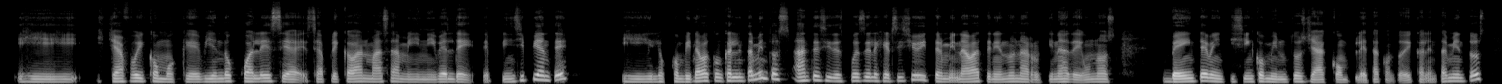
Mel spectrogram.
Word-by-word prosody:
Y 120 -1 -4
y 135 - -20
ya 140 -1 +2
fui 150 0 +2
como 130 -5 -1
que 125 -2 -1
viendo 135 +2 0
cuáles 145 0 +2
se 120 -6 0
se - - -6
aplicaban 130 +3 0
más 130 +2 -2
a 135 -1 -1
mi 120 -1 -4
nivel 120 +2 +1
de 120 -2 0
de - - -7
principiante 200 - +1 0.5
y 125 -1 -2
lo 135 -1 -2
combinaba 140 +5 +2
con 165 -1 -2
calentamientos 230 - +2
antes 185 +2 +2
y - - +1
después 160 +3 -1
del 170 -1 +1
ejercicio 165 +7 -1
y 200 - 0
terminaba 135 -2 +2
teniendo 125 -1 -2
una 130 -2 +1
rutina 125 +3 -2
de 110 -3 -1
unos 125 +2 -2 0.4
20, 140 +5 +5
25 130 0 0
minutos 125 +1 0
ya 115 0 +1
completa 110 -1 -3
con - - -11
todo - - -4
y - - -3
calentamientos 155 - -1
135 Hz, 175 wpm, -23 LUFS, 125-155 Hz, 0.5 s, 20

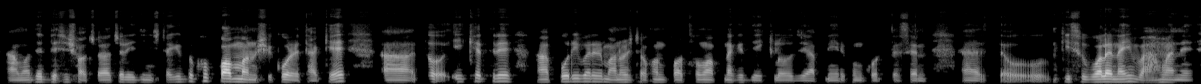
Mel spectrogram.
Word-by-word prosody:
আমাদের 105 +4 -2
দেশে - - -3
সচরাচর 105 +2 -1
এই 110 - -8
জিনিসটা 105 -3 -8
কিন্তু 125 +4 -4
খুব 165 - -2
কম 140 -1 +13
মানুষই 110 -1 +1
করে - - +5
থাকে। - - +1 0.5
আ - - +3 0.4
তো - - 0 0.3
এইক্ষেত্রে 140 +2 0 0.4
আ - - +7 0.2
পরিবারের 140 0 +1
মানুষ 110 +1 0
যখন 115 -1 -4
১ম 110 +1 -3
আপনাকে 105 0 -4
দেখলো 100 0 -6 0.2
যে, 100 - -6
আপনি - - -17
এরকম 100 +1 -10
করতেছেন 95 -1 -7 0.4
অ্যা 100 - -3 0.3
তো - - -3 0.6
কিছু 125 0 -3
বলে 125 +1 +10
নাই 125 +2 +6
বা 100 - +2 0.2
মানে 110 -1 0
110 Hz, 160 wpm, -26 LUFS, 105-130 Hz, 0.6 s, কম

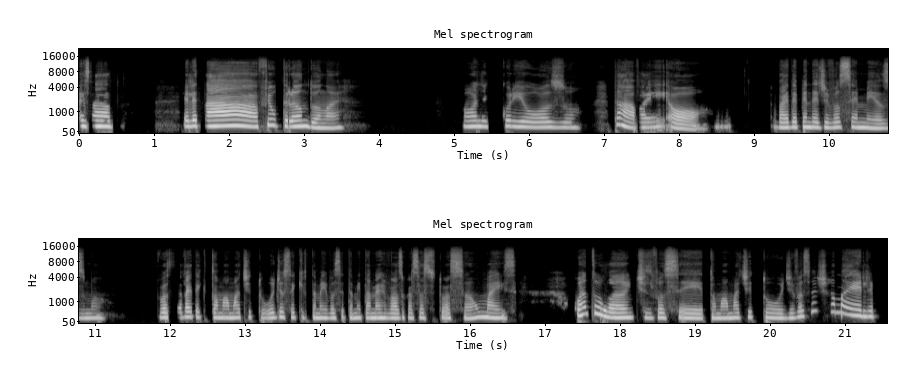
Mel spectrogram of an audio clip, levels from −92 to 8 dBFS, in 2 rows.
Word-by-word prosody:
Exato. 245 -1 +4 0.9
Ele 245 +1 +3
tá 255 -1 +8
filtrando, 245 -6 +2
né. 185 +1 -3 1.6
Olha, 235 0 +2 0.2
curioso. 210 -4 -2 0.5
Tá, 260 -10 +2
vai 205 +4 -3
ó, 160 -8 +1 1.0
vai 205 -2 -1
depender 210 0 0
de 200 +1 -2
você 205 +1 -3
mesma. 180 -2 -2 0.7
Você 200 0 -1 0.2
vai 220 - +2
ter 210 -1 -6
que - - -27
tomar 190 -1 -1
uma 190 +1 0
atitude, 195 0 -5
eu - - 0
sei 200 0 -7
que 195 - -13
também 185 0 -2
você 185 -1 -5
também 185 0 -3
tá 185 - -3
nervosa 185 0 0
com 185 - -7
essa 185 +1 -4
situação, 175 +1 -5
mas 185 -4 0 0.8
quanto 310 - +2
antes 195 -1 +1
você 180 -2 -1
tomar 180 0 -1
uma 185 +2 0
atitude, 185 -3 -4
você 230 - -4
chama 420 -6 -5
ele, 245 -5 +1
200 Hz, 120 wpm, -19 LUFS, 185-235 Hz, 1.6 s, tá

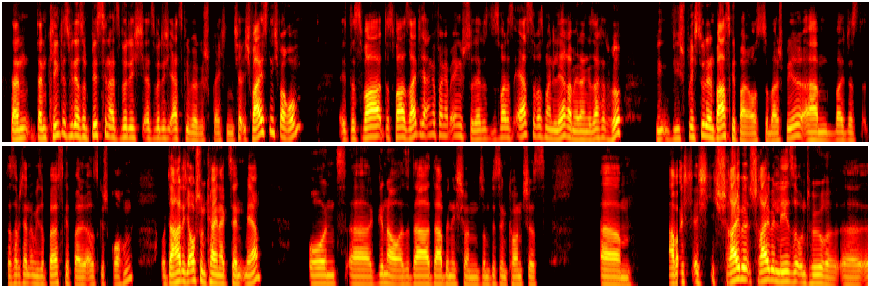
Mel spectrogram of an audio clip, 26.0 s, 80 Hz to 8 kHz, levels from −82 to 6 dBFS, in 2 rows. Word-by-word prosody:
Dann 140 +3 +1
dann 145 0 -1
klingt 180 +6 -2
es 195 - -5
wieder 180 -1 +2
so 160 - -3
'n 145 - -10
bisschen, 185 +1 -1
als 150 -4 -2
würde 155 0 -1
ich 150 -1 -7
als 140 0 -6
würde 150 -1 -5
ich 145 - -9
Erzgebirge 135 -7 -4
sprechen. 110 +1 -12
Ich 105 - -13
ich 140 - -6
weiß 225 - +6
nicht 230 -4 -6
warum, 160 - +1 0.6
ah, 130 - -7
das 140 0 -6
war 165 +3 +9
das 155 -3 -14
war 160 0 +6
seit 150 +7 +2
ich 195 - -3
angefangen 190 -1 -8
habe 175 - -8
Englisch 170 -2 -9
zu 135 - -8
lernen, 135 +1 -5
das 125 +3 -16
war 155 - +1
das 150 -2 -8
Erste, 185 +3 -1
was 165 -1 -5
mein 145 -3 -4
Lehrer 150 +6 +2
mir 125 -2 -2
dann 125 -1 -2
gesagt 140 +5 -2
hat: 135 -6 -9
„Hä, 150 - +4 0.5
wie 130 0 -6
wie 140 +2 -6
sprichst 150 +3 -6
du 185 - +1
denn 160 -3 +3
Basketball 150 -8 +4
aus?", 105 -1 -5
zum 115 - -9
Beispiel. 125 +11 -3
Ähm, 115 -1 0
weil 120 -1 -3
das 115 -1 -11 0.2
das 115 - -9
habe 130 - -5
ich - - -15
dann 130 -2 -4
irgendwie 120 -1 -6
so 115 - -7
Basketball 125 -2 -2
ausgesprochen 120 - -7 0.4
und 120 -2 -10
da 130 - +8
hatte 155 0 +7
ich 155 - +4
auch 165 - +6
schon 160 -5 -2
keinen 135 -2 +4
Akzent 120 +1 -2
mehr. 130 - +1 0.7
Und, 125 -1 -2
äh, 115 -1 0
genau, 120 0 0
also 110 +1 -5
da 120 +1 +3
da 115 +1 +1
bin 120 +1 -7
ich 115 -2 -7
schon 110 -2 -7
so 115 +2 -10
'n 110 - -9
bisschen 115 -2 -9
conscious. 115 -1 -6 0.8
Ähm, 110 -3 +1 0.5
aber 125 +4 +2
ich 145 0 -8
ich 135 -4 -3
ich - - -7
schreibe 170 +6 +7
schreibe, 165 +4 +5
lese 150 -1 +1
und 135 -2 -4
höre, 110 -4 -3
130 Hz, 225 wpm, -22 LUFS, 115-155 Hz, 0.8 s, war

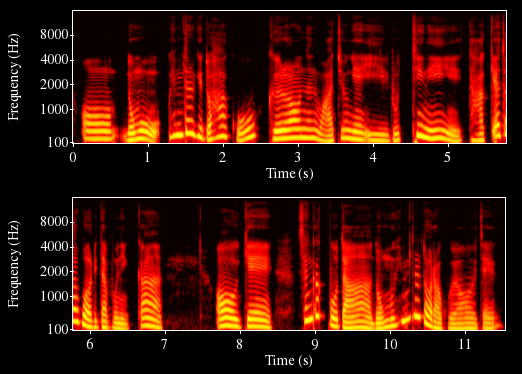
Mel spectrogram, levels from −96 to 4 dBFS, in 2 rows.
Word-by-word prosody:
어 205 -1 +1
너무 190 +3 +2 0.2
힘들기도 300 - +2
하고 255 +1 -2
그러는 230 +2 +3
와중에 195 +5 -1
이 165 -2 -3
루틴이 210 - 0
다 170 -1 -5
깨져 320 +3 0
버리다 180 - +1
보니까 155 +6 -2 0.7
어 205 0 +4
이게 185 -3 +1 0.3
생각보다 185 - +1
너무 160 +9 +1
힘들더라고요. 150 - 0
이제 135 +1 -5
200 Hz, 235 characters per minute, -26 LUFS, 165-235 Hz, 0.7 s, 어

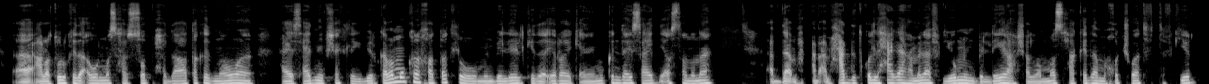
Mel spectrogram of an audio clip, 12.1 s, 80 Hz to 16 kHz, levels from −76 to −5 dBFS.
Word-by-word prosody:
على 100 +1 +2
طول 130 -1 +3
كده 120 -1 +2
أول 120 0 +1
ما 120 - +1
أصحى 120 0 -1
الصبح، 120 0 -2
ده 105 +1 -3
أعتقد 120 +2 -1
إن 105 - -1
هو 115 0 +3 0.3
هيساعدني 105 +4 0
بشكل 125 -2 -3
كبير، 105 +3 -1
كمان 125 +8 +3
ممكن 190 -1 +2
أخطَّط 150 0 -2
لُه 110 -6 +2
من 105 0 0
بالليل 110 +3 +1
كده، 110 -3 -1
إيه 115 - +1
رأيِك؟ 110 -3 -1
يعني 100 +1 -2
ممكن 120 +5 -2
ده 130 - +1
يساعدني 120 -2 0
أصلًا 120 -2 -1
إن 115 - +2
أنا 125 +1 +1 0.6
أبدأ 100 +2 +1
مح 90 - -4
أبقى - - -2
محدِّد 125 +4 0
كُلّ 130 -1 +2
حاجة 130 +1 +2
هاعملها 120 +2 +3
في 125 - -6
اليوم 115 +4 +3
من 120 -3 +3
بالليل، 105 +5 +2
عشان 110 -3 -2
لمّا 100 +2 -1
أصحى 115 -1 +1
كده 115 0 0
ما 110 - 0
آخُدش 120 +3 -6
وقت 120 +1 0
في - - -13
التفكير. 125 +4 -4
120 Hz, 250 wpm, -24 LUFS, 105-125 Hz, 0.6 s, طول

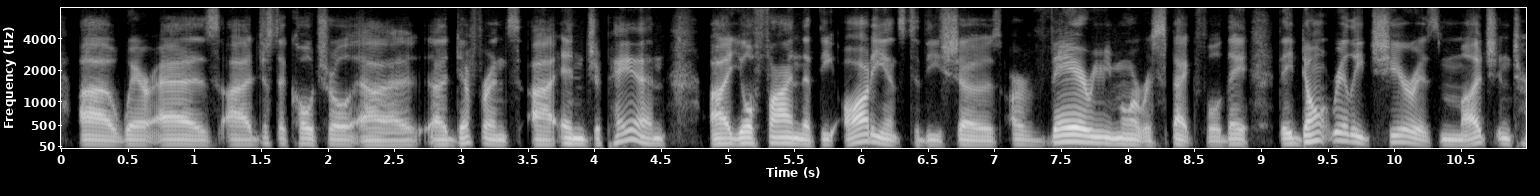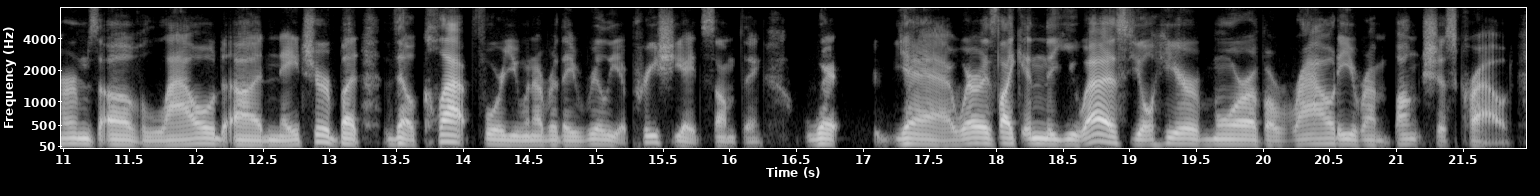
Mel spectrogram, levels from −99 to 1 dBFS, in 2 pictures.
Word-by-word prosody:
Uh, 95 -2 +4
whereas, 95 +1 0
uh, 95 -1 0
just 110 +3 -11
a 105 - -4
cultural, 100 -3 -1
uh 85 0 0
uh, 95 0 +1
difference, 95 -3 -2
uh, 90 -1 +2
in 105 -2 +4
Japan, 110 - -2 0.4
uh, 105 - +6
you'll 110 +2 +5
find 120 -2 +4
that 95 - 0
the 100 - -4
audience 125 - +3
to - - -13
these 90 -1 -5
shows 85 -4 0
are 100 -1 -3
very 135 - +6
more 105 -2 +3
respectful. 85 -1 -3
They 105 +4 -1 0.2
they 105 - +3
don't 145 +9 +2
really 160 -7 +1
cheer 130 +3 -1
as 90 - -4
much 95 -2 0
in 105 -1 -1
terms 110 0 -2
of 95 -4 +1
loud, 95 +5 -1
uh, 90 -2 +1
nature, 90 - -1
but 110 -5 +2 0.2
they'll - - -1
clap 145 -1 +3
for 100 -2 -2
you 90 -1 -2
whenever 90 +1 -3
they 85 -1 -4
really 95 0 -4
appreciate 135 -2 -5
something. - - -9 0.3
Where 100 +1 0 0.4
yeah, 100 -5 -1
whereas, 110 +3 +1
like, 110 - +3
in 110 +1 +1
the 100 -2 +1 0.2
US, 125 0 +3
you'll 95 -2 -2
hear 105 +2 -1
more 100 +1 0
of 95 - -4
a - - -1
rowdy, 100 +4 -3
rambunctious 95 +2 -7
crowd. - - -5
100 Hz, 170 wpm, -23 LUFS, 90-110 Hz, 0.4 s, uh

